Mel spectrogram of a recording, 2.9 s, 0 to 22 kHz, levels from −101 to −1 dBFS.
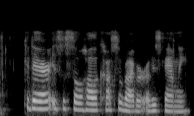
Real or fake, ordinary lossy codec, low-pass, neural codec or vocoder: real; Opus, 32 kbps; 7.2 kHz; none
